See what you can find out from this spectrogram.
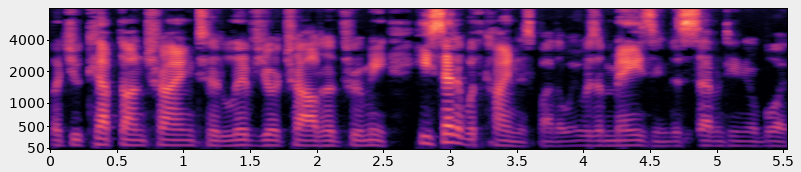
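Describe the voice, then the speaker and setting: Fairly even in intonation, a man is heard in a dry, close sound with no echo on a very clean recording with a silent background. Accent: American. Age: 50s. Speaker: family therapist and author. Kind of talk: interview. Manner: repeats words when thinking.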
